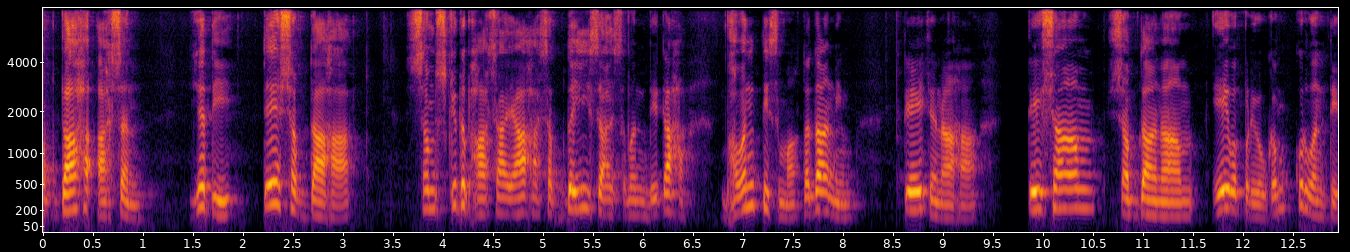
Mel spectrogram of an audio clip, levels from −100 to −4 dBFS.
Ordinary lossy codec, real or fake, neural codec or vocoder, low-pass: none; fake; codec, 16 kHz, 16 kbps, FunCodec, trained on Chinese and English, 50 frames a second; none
